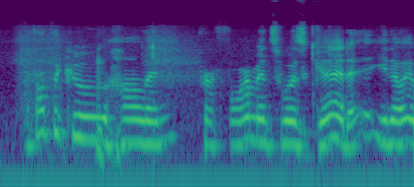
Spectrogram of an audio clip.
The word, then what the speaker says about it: Cúchulainn: What is it? – Cúchulainn. Cúchulainn. – Cúchulainn. Yes.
